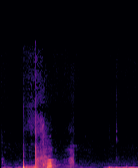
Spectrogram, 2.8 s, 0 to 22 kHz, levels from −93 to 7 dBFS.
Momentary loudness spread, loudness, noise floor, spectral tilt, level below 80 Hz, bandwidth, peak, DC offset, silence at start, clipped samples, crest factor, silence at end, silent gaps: 23 LU; -28 LUFS; -63 dBFS; -7.5 dB/octave; -42 dBFS; 16 kHz; -4 dBFS; under 0.1%; 0.05 s; under 0.1%; 28 dB; 0 s; none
